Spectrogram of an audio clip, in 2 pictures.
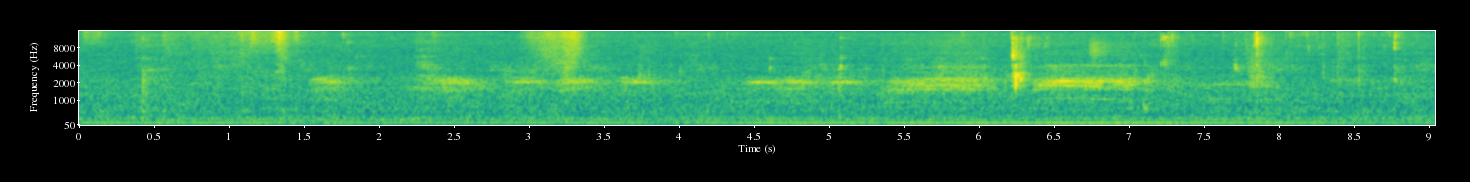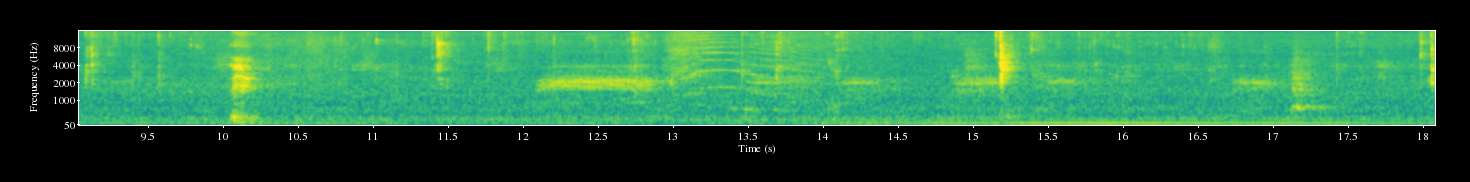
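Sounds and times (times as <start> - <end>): steady low hum: 0.0 - 18.0
person chewing: 4.5 - 11.9.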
